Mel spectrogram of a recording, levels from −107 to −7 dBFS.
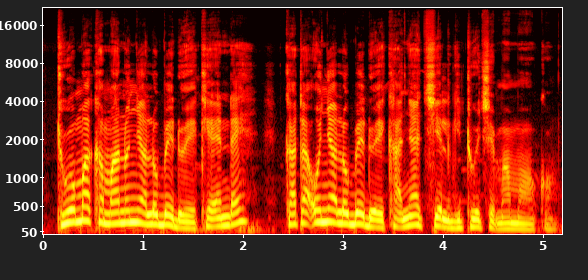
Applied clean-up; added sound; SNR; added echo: none; none; none; none.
